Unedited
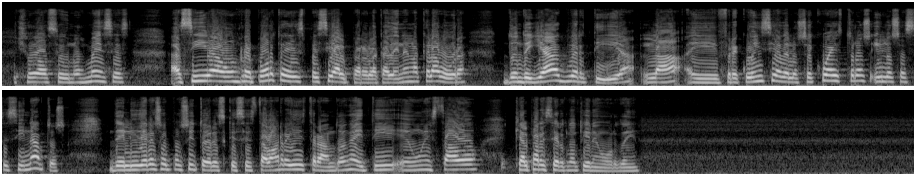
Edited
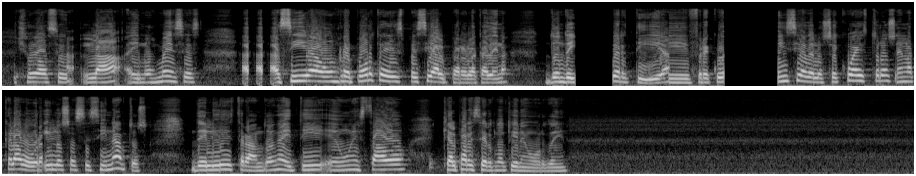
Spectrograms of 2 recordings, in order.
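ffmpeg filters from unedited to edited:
ffmpeg -i in.wav -filter_complex "[0:a]asplit=13[link_01][link_02][link_03][link_04][link_05][link_06][link_07][link_08][link_09][link_10][link_11][link_12][link_13];[link_01]atrim=end=0.652[link_14];[link_02]atrim=start=6.248:end=6.962[link_15];[link_03]atrim=start=0.648:end=1.752[link_16];[link_04]atrim=start=1.608:end=1.752[link_17];[link_05]atrim=start=1.608:end=4.012[link_18];[link_06]atrim=start=4.578:end=5.31,asetpts=PTS-STARTPTS,afade=type=out:start_time=0.728:duration=0.004:curve=hsin[link_19];[link_07]atrim=start=5.31:end=5.69,asetpts=PTS-STARTPTS,volume=0[link_20];[link_08]atrim=start=5.69:end=6.252,asetpts=PTS-STARTPTS,afade=type=in:duration=0.004:curve=hsin[link_21];[link_09]atrim=start=6.958:end=7.51,asetpts=PTS-STARTPTS,afade=type=out:start_time=0.548:duration=0.004:curve=hsin,apad=pad_dur=0.54[link_22];[link_10]atrim=start=7.51:end=8.702,asetpts=PTS-STARTPTS,afade=type=in:duration=0.004:curve=hsin[link_23];[link_11]atrim=start=4.008:end=4.582[link_24];[link_12]atrim=start=8.698:end=10.482[link_25];[link_13]atrim=start=12.018[link_26];[link_14][link_15]acrossfade=duration=0.004:curve1=hsin:curve2=hsin[link_27];[link_27][link_16]acrossfade=duration=0.004:curve1=hsin:curve2=hsin[link_28];[link_28][link_17]acrossfade=duration=0.004:curve1=hsin:curve2=hsin[link_29];[link_29][link_18]acrossfade=duration=0.004:curve1=hsin:curve2=hsin[link_30];[link_19][link_20][link_21]concat=n=3:v=0:a=1[link_31];[link_30][link_31]acrossfade=duration=0.004:curve1=hsin:curve2=hsin[link_32];[link_22][link_23]concat=n=2:v=0:a=1[link_33];[link_32][link_33]acrossfade=duration=0.004:curve1=hsin:curve2=hsin[link_34];[link_34][link_24]acrossfade=duration=0.004:curve1=hsin:curve2=hsin[link_35];[link_35][link_25]acrossfade=duration=0.004:curve1=hsin:curve2=hsin[link_36];[link_36][link_26]acrossfade=duration=0.004:curve1=hsin:curve2=hsin" out.wav

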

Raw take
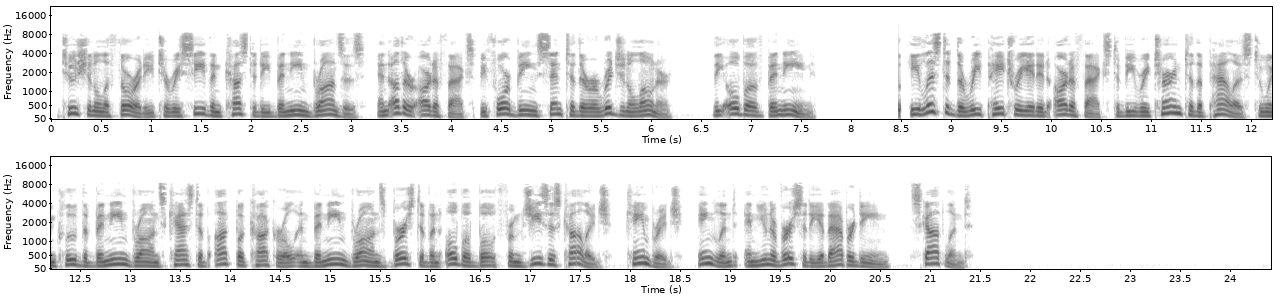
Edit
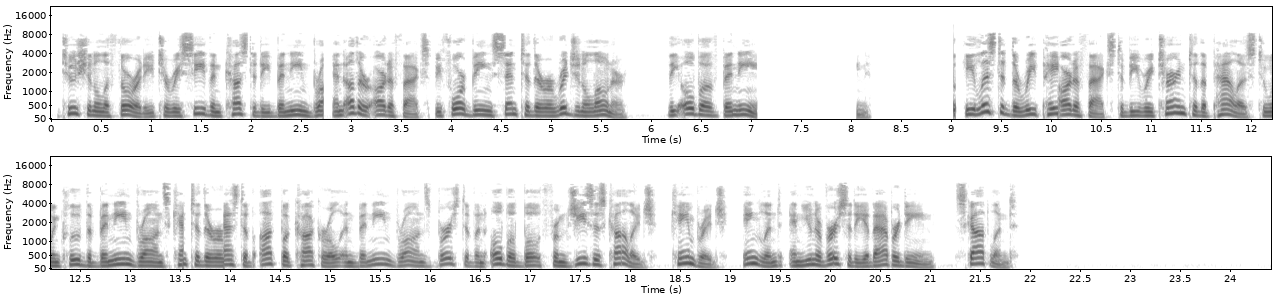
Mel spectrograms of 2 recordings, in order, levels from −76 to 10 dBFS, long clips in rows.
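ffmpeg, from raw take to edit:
ffmpeg -i in.wav -filter_complex "[0:a]asplit=8[link_01][link_02][link_03][link_04][link_05][link_06][link_07][link_08];[link_01]atrim=end=2.722[link_09];[link_02]atrim=start=3.168:end=7.51,asetpts=PTS-STARTPTS,afade=type=out:start_time=4.338:duration=0.004:curve=hsin,apad=pad_dur=1[link_10];[link_03]atrim=start=7.51:end=9.522,asetpts=PTS-STARTPTS,afade=type=in:duration=0.004:curve=hsin[link_11];[link_04]atrim=start=10.028:end=13.492[link_12];[link_05]atrim=start=5.068:end=5.482[link_13];[link_06]atrim=start=13.488:end=14.842[link_14];[link_07]atrim=start=14.838:end=16.052,asetpts=PTS-STARTPTS,volume=-5dB[link_15];[link_08]atrim=start=16.048[link_16];[link_10][link_11]concat=n=2:v=0:a=1[link_17];[link_09][link_17]acrossfade=duration=0.004:curve1=hsin:curve2=hsin[link_18];[link_18][link_12]acrossfade=duration=0.004:curve1=hsin:curve2=hsin[link_19];[link_19][link_13]acrossfade=duration=0.004:curve1=hsin:curve2=hsin[link_20];[link_20][link_14]acrossfade=duration=0.004:curve1=hsin:curve2=hsin[link_21];[link_21][link_15]acrossfade=duration=0.004:curve1=hsin:curve2=hsin[link_22];[link_22][link_16]acrossfade=duration=0.004:curve1=hsin:curve2=hsin" out.wav

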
